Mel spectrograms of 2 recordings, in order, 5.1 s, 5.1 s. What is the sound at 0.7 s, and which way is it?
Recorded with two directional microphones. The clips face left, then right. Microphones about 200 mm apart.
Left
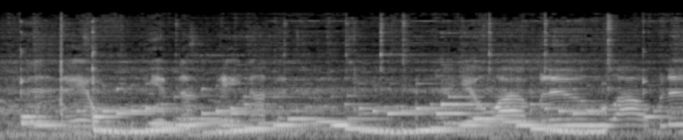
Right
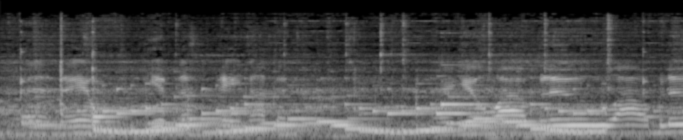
Music, 5° left (ahead or behind).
